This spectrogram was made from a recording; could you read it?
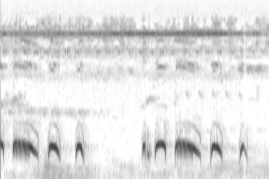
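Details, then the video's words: Spotted dove in sấm chuông style, meant to stir both males and females: two phrases, each of a short note, a long falling coo and two or three clipped arched coos, about three seconds apart. "Tiếng chim cu gáy sấm chuông cực chất cực hay kích trống kích mái kích bổi hiệu quả"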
